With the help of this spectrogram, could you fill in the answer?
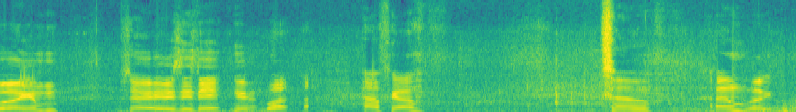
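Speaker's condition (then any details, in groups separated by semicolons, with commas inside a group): Cerebral palsy; speech disability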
